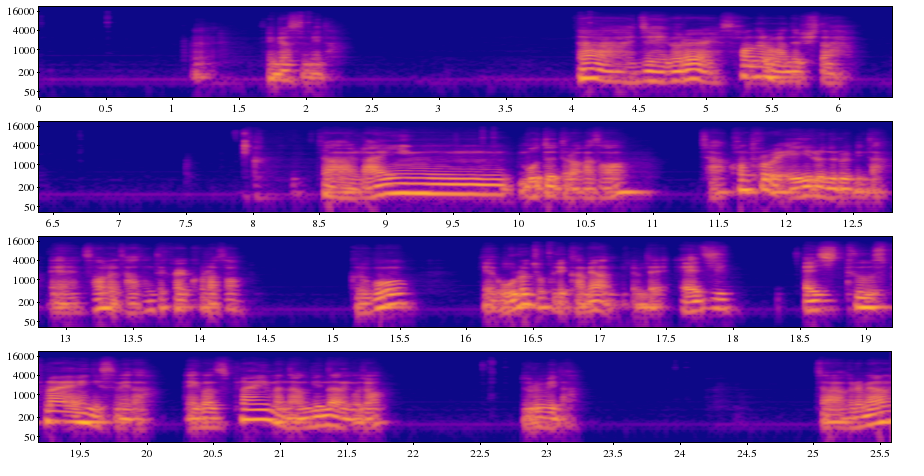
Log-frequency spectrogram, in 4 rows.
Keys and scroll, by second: 1.2 Escape.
